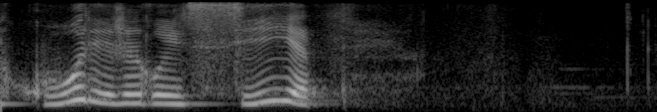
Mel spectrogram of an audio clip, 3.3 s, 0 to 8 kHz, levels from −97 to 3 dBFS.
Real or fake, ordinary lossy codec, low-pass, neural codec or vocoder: real; none; 7.2 kHz; none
